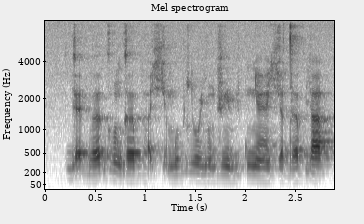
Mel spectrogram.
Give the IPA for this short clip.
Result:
ɡ ɛ̰ b əː ɡʱ õ ɡ əː bʱ a̰ ç ɛ̰ m u ɡ ʎ uː j ũ b vʲ ə̃ bʲ ũ p ɲ ɛ̃ː ç ɜ d ɜ p j a

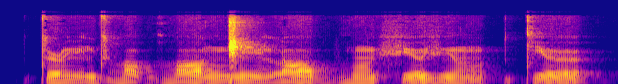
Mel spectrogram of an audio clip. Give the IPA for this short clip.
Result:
t ɹ ĩ dʱ ɔ ɡʱ ɔ ŋ͡ǁ ĩ l ɔ bʱ õ fʲ ɵ vʲ õ | tʲ ɵ

